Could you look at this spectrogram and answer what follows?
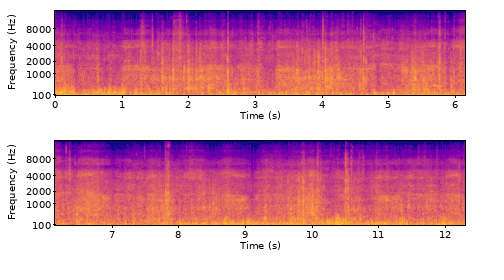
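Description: Mountain bike descending a dirt singletrack fast: heavy wind buffeting on the GoPro microphone over tyre noise on dirt, with frequent clicks and knocks of the bike rattling over bumps.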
